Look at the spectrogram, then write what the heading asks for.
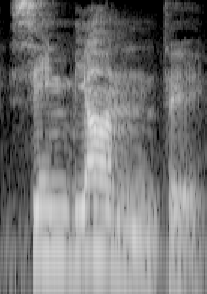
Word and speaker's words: sembiante: Sembiante. So we're going to talk about this is a word that does the normal stress on the penultimate syllable, right? So the ah is your accent in the word, okay?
